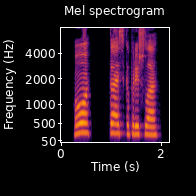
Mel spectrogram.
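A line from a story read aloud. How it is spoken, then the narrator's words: Smirking, loud hiccup. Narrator (Russian): ухмыльнулся отчим и громко икнул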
